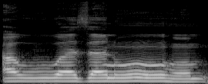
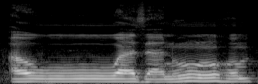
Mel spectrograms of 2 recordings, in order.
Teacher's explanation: Di sini dia waw mati dan waw hidup atau waw yang berharokat, maka berlaku idgham mutamasilainnya. Dia dibaca langsung lebur ke huruf keduanya.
